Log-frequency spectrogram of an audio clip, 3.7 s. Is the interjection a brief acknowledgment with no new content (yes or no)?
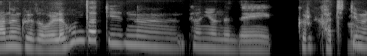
yes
